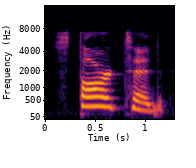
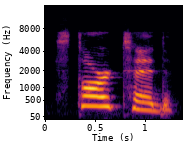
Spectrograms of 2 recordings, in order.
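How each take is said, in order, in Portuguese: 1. O T do meio é um som de t claro. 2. O T do meio é um som de t claro.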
